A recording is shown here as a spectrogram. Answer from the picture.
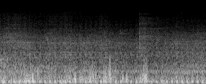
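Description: Motorbike engine running steadily while riding along a street, heard from on the bike.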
